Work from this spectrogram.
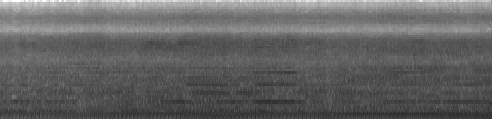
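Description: A Cub Cadet mower with a Yanmar diesel engine runs steadily nearby on a shop floor, a continuous low rumbling drone with a faint high whine on top.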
